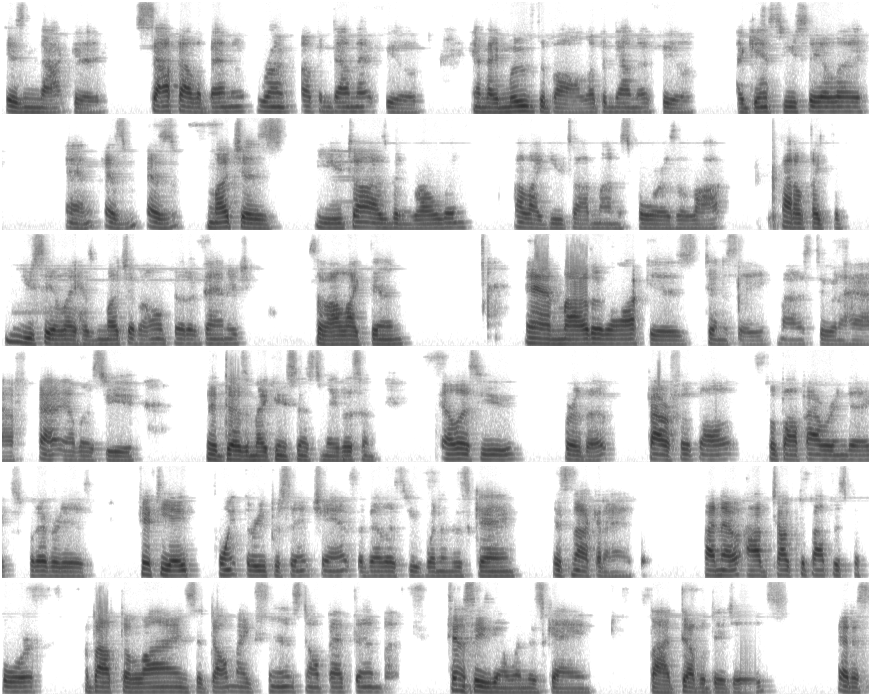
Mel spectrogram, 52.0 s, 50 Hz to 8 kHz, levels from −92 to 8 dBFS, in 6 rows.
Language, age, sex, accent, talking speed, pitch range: English, 30-49, male, American, 150 wpm, 115-130 Hz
